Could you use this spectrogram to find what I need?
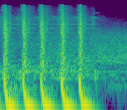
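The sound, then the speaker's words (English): Five sharp, loud gunshots fire in quick, evenly spaced succession, each a hard crack with a booming low end, followed by a short fading echo and no voices; a man who got out of a car is gunning down three people. “And a guy gets out of the car, and he guns down three people, and I'm watching this whole thing.”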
